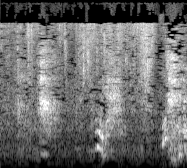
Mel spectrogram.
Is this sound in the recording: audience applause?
no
